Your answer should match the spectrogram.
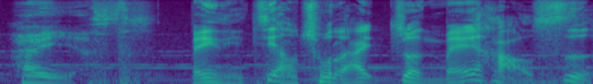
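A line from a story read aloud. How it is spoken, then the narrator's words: Deflated, dejected. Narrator (Chinese): 暗蛇啊，就像泄了气的皮球一样啊，一脸泄气的说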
